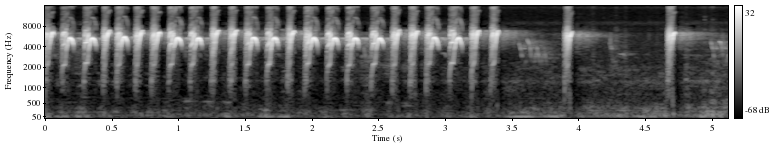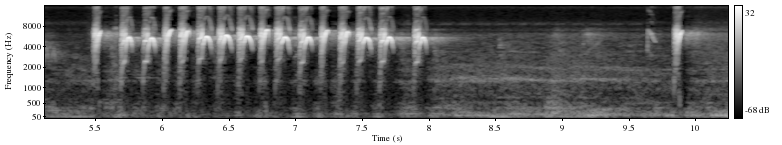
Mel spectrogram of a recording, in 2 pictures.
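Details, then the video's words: Plain-throated sunbird, locally called kolibri kelapa, singing as a lure to make other birds sing; long runs of very high, rapid, evenly spaced chipping notes, about three per second, broken by short pauses and single chips. "kolibri kelapa | manggar | wiceh | masteran untuk burung ijoan agar cepat bunyi gacor"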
